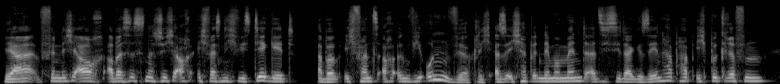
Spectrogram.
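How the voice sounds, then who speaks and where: A man's voice: fairly high pitch, fairly even intonation, fast talker, few pauses, no echo. A man hosting a children's podcast in a casual, explanatory way, speaking thoughtfully and with empathy.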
